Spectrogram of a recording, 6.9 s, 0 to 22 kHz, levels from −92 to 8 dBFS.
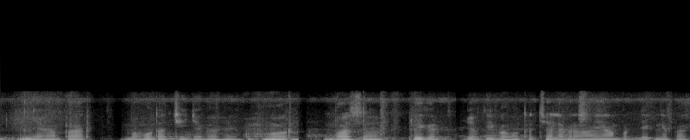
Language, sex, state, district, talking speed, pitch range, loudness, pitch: Hindi, male, Uttar Pradesh, Etah, 180 wpm, 115-120 Hz, -38 LUFS, 115 Hz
